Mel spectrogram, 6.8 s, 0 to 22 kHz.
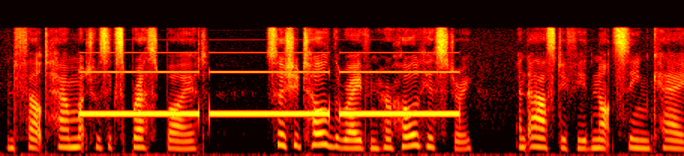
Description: Beep code, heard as beeps, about 1100 Hz, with speech in English. 3 long. In IBM BIOS tables: keyboard card error.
